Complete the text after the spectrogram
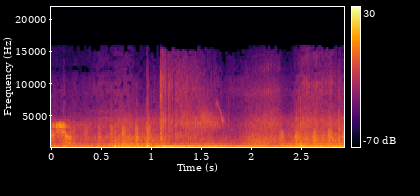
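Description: A car crashes with heavy thuds.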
